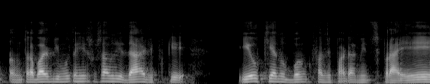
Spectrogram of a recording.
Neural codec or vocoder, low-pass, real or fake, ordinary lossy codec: codec, 16 kHz, 4.8 kbps, FACodec; none; fake; none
